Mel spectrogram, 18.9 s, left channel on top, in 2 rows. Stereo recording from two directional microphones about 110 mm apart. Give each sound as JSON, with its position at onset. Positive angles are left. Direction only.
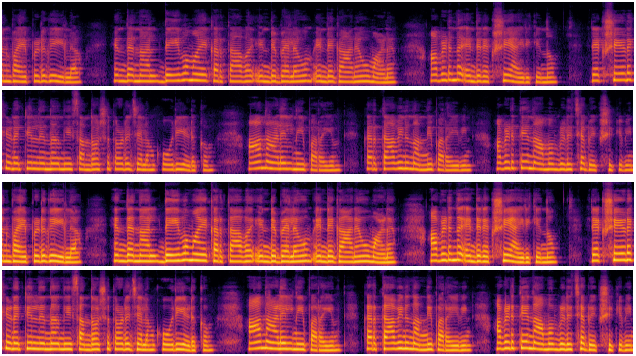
{"t": 0.0, "sound": "a woman's voice", "side_deg": -45}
